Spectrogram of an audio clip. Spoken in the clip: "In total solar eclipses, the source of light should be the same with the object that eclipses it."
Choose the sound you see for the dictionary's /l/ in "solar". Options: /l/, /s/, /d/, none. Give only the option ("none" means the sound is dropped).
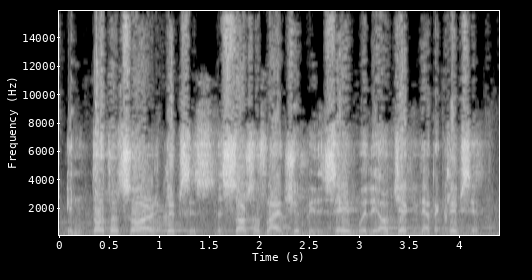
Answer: /l/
